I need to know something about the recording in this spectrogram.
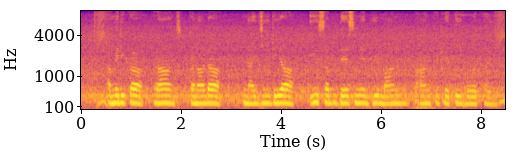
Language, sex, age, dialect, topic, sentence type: Magahi, male, 18-24, Central/Standard, agriculture, statement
